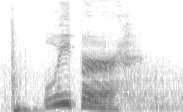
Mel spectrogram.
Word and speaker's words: Leaper: then obviously of course the new leaper rhymes with Reaper so that's that's any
